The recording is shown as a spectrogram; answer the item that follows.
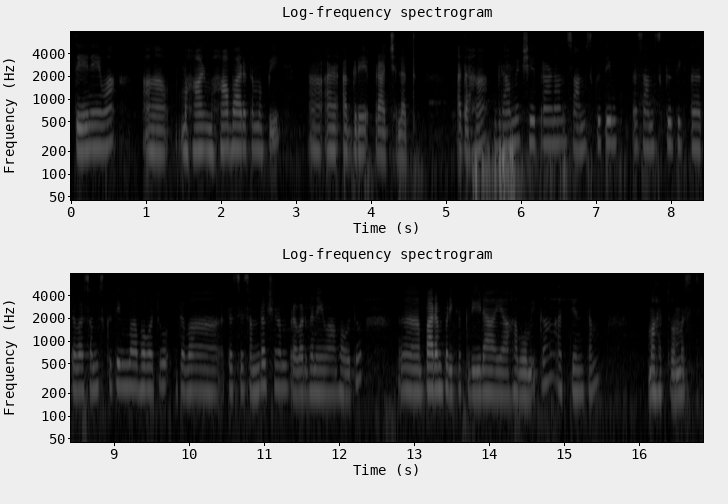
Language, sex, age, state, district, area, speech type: Sanskrit, female, 18-30, Karnataka, Chikkamagaluru, rural, spontaneous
